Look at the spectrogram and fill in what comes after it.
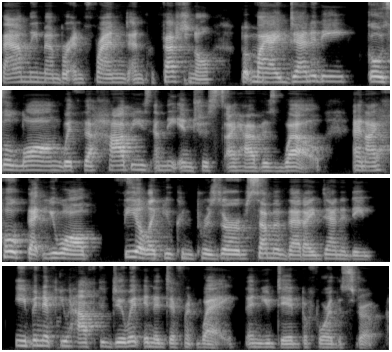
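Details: Adult woman; typical speech.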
